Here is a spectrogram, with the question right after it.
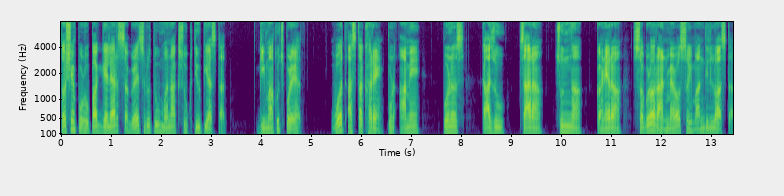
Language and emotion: Goan Konkani, neutral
